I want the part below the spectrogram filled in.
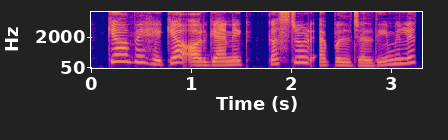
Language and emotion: Kashmiri, neutral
